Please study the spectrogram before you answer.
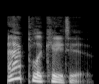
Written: applicative

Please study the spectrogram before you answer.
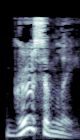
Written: gruesomely

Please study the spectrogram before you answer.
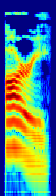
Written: ari

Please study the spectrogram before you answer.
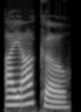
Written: ayako

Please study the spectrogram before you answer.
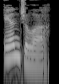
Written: angella

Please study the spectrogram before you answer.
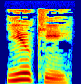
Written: Yuki

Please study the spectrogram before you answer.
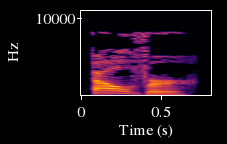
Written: alver

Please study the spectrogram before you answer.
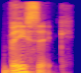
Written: basic

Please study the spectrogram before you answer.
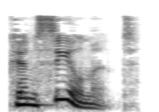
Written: concealment

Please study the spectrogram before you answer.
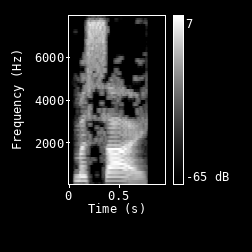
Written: masai

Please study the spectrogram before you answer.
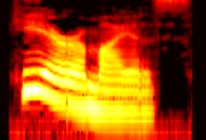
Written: hieremias

